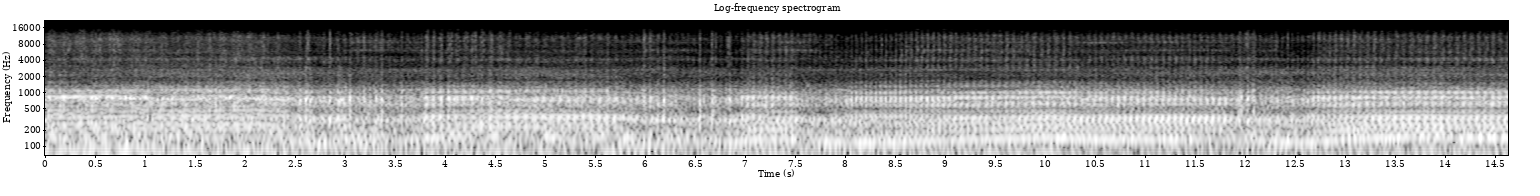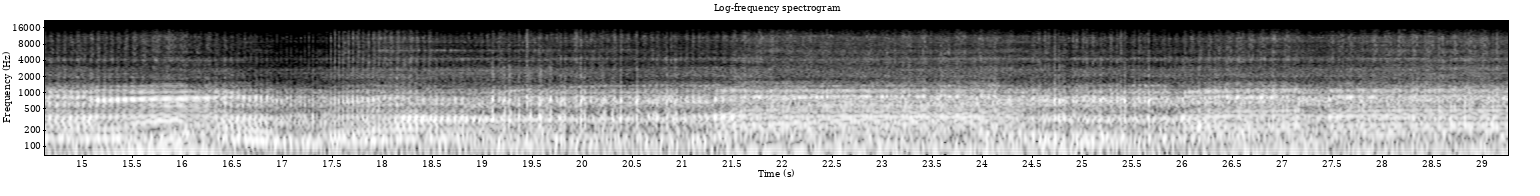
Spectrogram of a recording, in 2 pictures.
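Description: Yamaha Grizzly 125 quad bike's small single-cylinder four-stroke engine running under varying throttle, its pitch rising and falling. The engine note drops away and climbs again a little past halfway.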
